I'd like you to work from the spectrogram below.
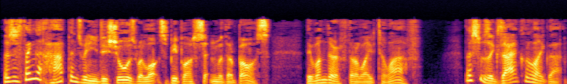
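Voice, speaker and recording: A Scottish comedian narrates his comic memoir as an audiobook, sardonic, darkly comic and blunt. His lowish, husky voice is very animated and fairly quick, recorded with no room sound.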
